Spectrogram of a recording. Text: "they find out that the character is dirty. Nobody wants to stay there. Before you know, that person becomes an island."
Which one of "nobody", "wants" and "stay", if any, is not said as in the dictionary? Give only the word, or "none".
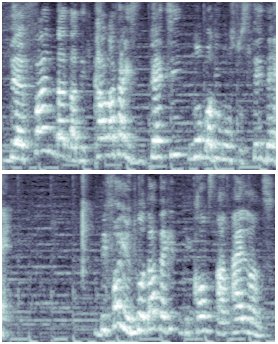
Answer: none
